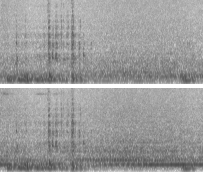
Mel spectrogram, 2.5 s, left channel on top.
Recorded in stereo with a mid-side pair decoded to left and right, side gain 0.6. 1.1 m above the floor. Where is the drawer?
Straight ahead.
